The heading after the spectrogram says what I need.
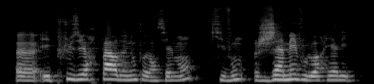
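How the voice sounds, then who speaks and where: Her normal speaking voice at a medium pitch and with fairly even intonation, a woman is heard on a very clean recording with a silent background. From Brittany, France. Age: 30s. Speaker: wellness business coach. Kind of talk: casual interview conversation.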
